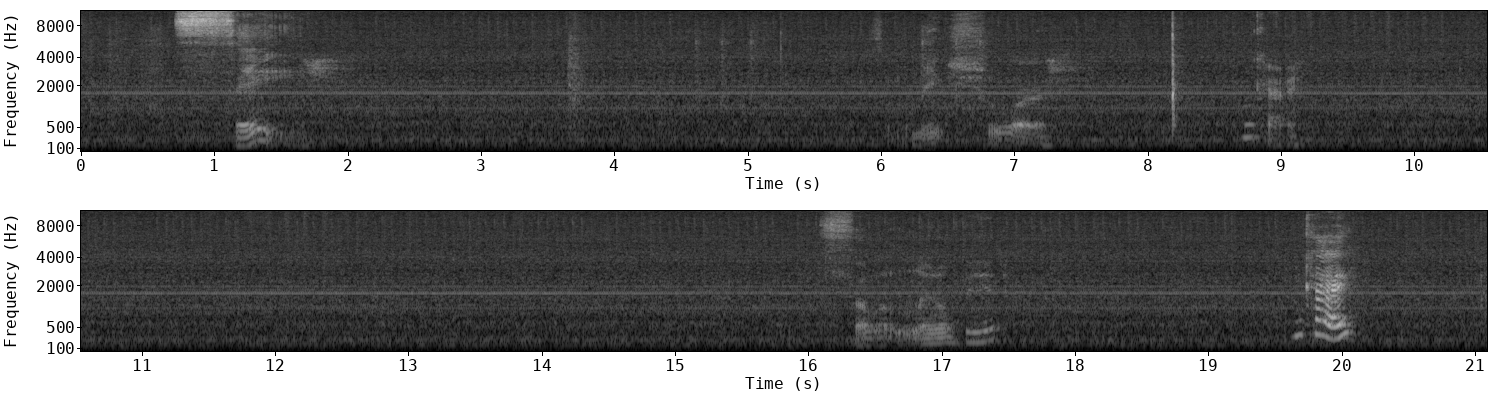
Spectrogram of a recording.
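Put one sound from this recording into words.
A young woman speaks briefly and calmly close to the microphone, with long pauses.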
